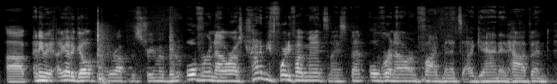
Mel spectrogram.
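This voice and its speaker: Guy in his 30s doing a live stream from a hotel, talks super fast, quiet hum behind him. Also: fairly high pitch. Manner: fast-talking, upbeat, repeats and restarts words. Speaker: host. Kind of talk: casual live-stream chat.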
